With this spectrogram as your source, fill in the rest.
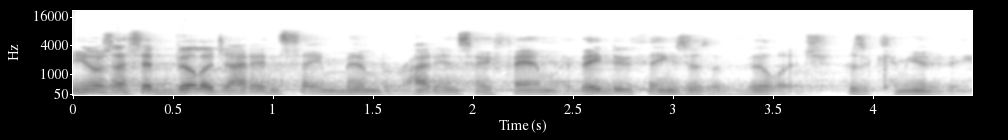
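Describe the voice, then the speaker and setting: Speaking very fast, a man with a Southern US accent uses a medium pitch with ordinary variation. Audible room echo surrounds his voice. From US South. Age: 60s. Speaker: missionary speaker. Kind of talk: church mission presentation. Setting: church. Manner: casual, halting.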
